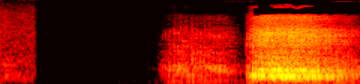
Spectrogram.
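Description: Tiger roar sound effect. It comes in about a second after near silence as a short, quieter growl, then swells into a loud roar near the end.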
